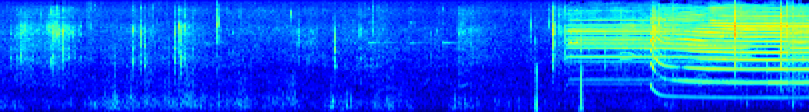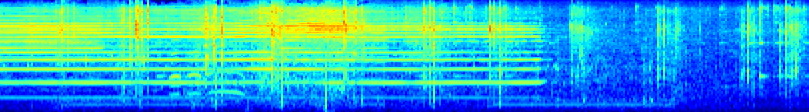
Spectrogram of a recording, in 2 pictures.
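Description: A loud, steady horn note lasting about eight seconds. It starts about five and a half seconds in with a short drop in pitch, and a lower note joins twice partway through. Under it come sharp clacks of slalom poles as a skier knocks them aside on the way down the course.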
